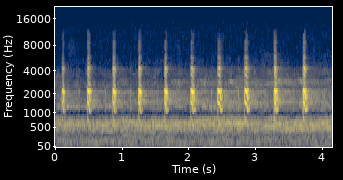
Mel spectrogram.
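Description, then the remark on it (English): A turkey call scraped on its glass side, pushed away across the glass with barely any pressure, giving a steady run of about eleven sharp, high-pitched yelps spaced evenly, each a bright rasping note over a faint hum, with no talking. “But, yeah, go ahead and hit a couple of calls on there. Let the audience. This is the glass side.”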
